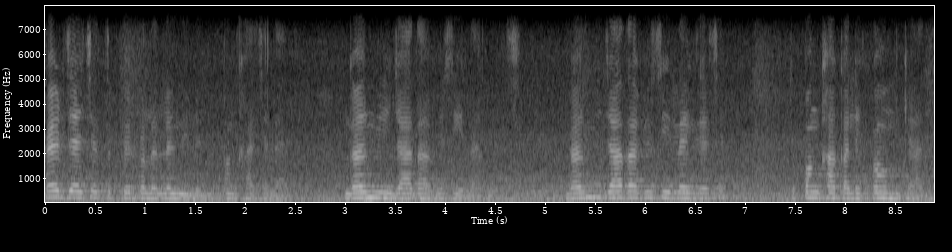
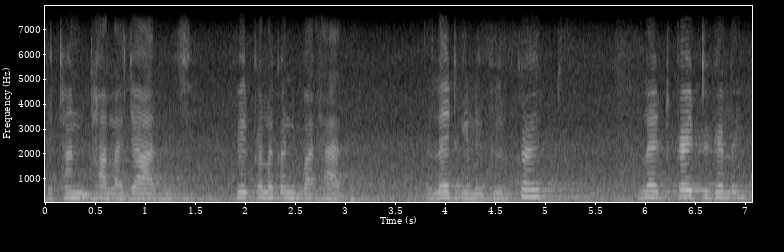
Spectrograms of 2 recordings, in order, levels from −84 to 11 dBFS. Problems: constant background noise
